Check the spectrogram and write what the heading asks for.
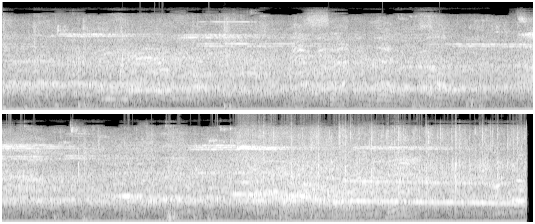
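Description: Volleyball game in a big gym: a crowd of voices and shouts, with short high sneaker squeaks on the hardwood court throughout and a single sharp hit about seven seconds in. The crowd gets a little louder near the end.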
